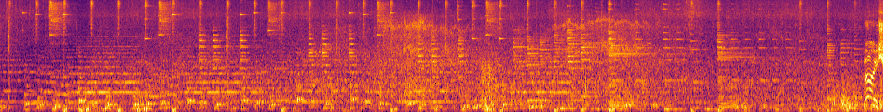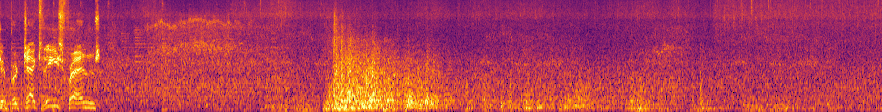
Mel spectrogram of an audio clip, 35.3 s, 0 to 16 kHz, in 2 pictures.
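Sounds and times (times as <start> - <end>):
sustained musical tones: 0.0 - 23.8
rumbling thunder: 1.3 - 4.1, 5.7 - 15.1, 19.8 - 33.6
speech: 17.6 - 19.8.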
